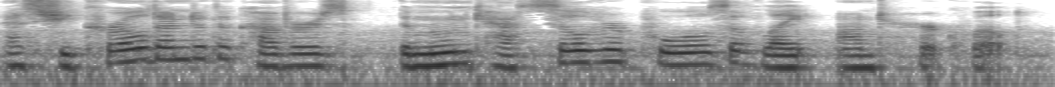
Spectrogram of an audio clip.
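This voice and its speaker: A woman reads a children's picture book aloud. Her voice sits a little low and her delivery is measured and expressive. There is noise behind her. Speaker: storybook reader. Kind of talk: scripted children's story read-aloud. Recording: clearly noisy background.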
